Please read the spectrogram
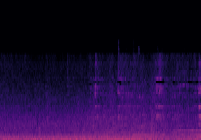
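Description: Steady trackside ambience from a biathlon course microphone: an even noisy hiss with no distinct events.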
